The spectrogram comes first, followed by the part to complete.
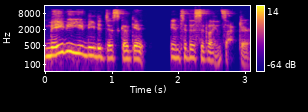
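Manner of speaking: ordinary talk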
